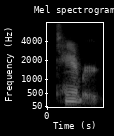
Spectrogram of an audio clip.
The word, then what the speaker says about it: timbre: we call Tambor and it's spelled timbre but it's said Tambor and so what do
